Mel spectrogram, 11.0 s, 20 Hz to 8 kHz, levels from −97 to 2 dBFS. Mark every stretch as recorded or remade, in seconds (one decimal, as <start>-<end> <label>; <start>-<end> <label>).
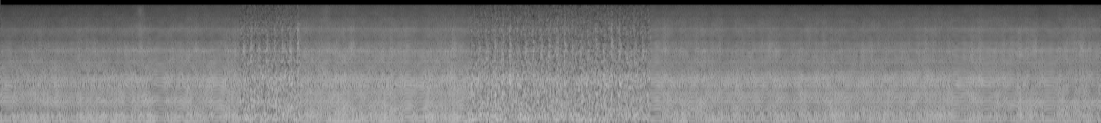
0.0-2.4 remade; 2.4-3.0 recorded; 3.0-4.7 remade; 4.7-6.5 recorded; 6.5-11.0 remade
